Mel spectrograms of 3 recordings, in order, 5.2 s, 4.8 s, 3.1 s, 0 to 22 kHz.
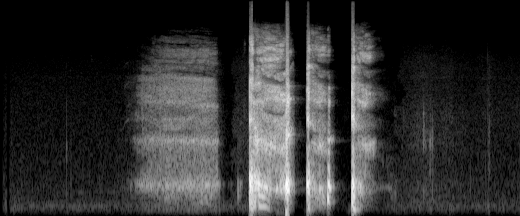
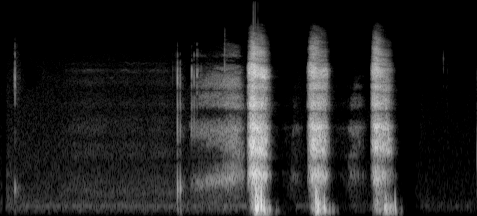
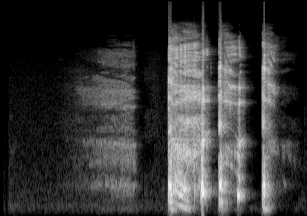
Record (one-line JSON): {"cough_length": "5.2 s", "cough_amplitude": 32768, "cough_signal_mean_std_ratio": 0.26, "exhalation_length": "4.8 s", "exhalation_amplitude": 30972, "exhalation_signal_mean_std_ratio": 0.26, "three_cough_length": "3.1 s", "three_cough_amplitude": 32768, "three_cough_signal_mean_std_ratio": 0.34, "survey_phase": "beta (2021-08-13 to 2022-03-07)", "age": "18-44", "gender": "Female", "wearing_mask": "No", "symptom_cough_any": true, "symptom_runny_or_blocked_nose": true, "symptom_sore_throat": true, "symptom_fatigue": true, "symptom_headache": true, "symptom_onset": "3 days", "smoker_status": "Never smoked", "respiratory_condition_asthma": false, "respiratory_condition_other": false, "recruitment_source": "Test and Trace", "submission_delay": "1 day", "covid_test_result": "Positive", "covid_test_method": "RT-qPCR", "covid_ct_value": 17.1, "covid_ct_gene": "ORF1ab gene", "covid_ct_mean": 17.7, "covid_viral_load": "1600000 copies/ml", "covid_viral_load_category": "High viral load (>1M copies/ml)"}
